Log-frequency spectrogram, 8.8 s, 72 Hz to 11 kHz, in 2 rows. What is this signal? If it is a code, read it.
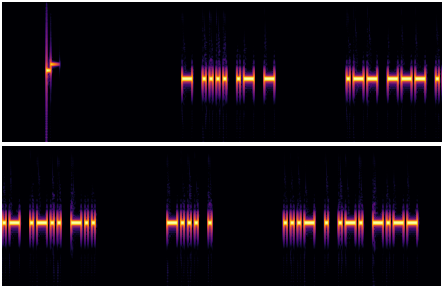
Morse code, heard as a keyed tone, about 34 wpm, 700 Hz. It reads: THAT WOULD BE VERY
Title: 3x Word-Spacing - Sentences from Top 200 Words - 35wpm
